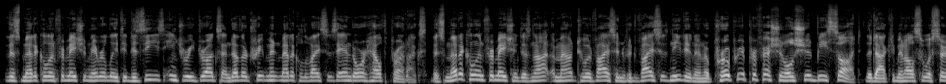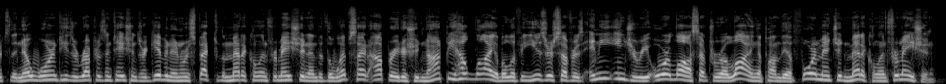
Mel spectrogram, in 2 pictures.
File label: Speed Read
